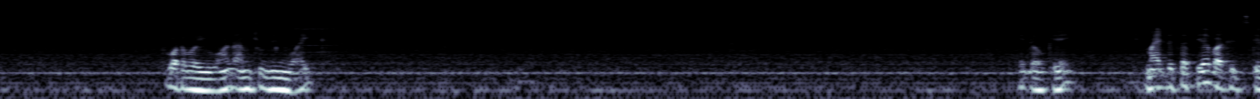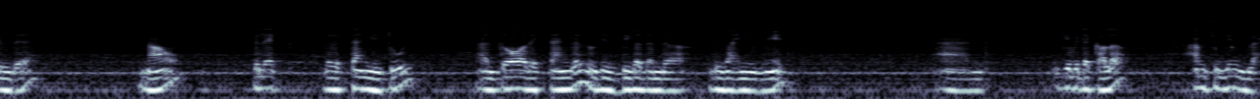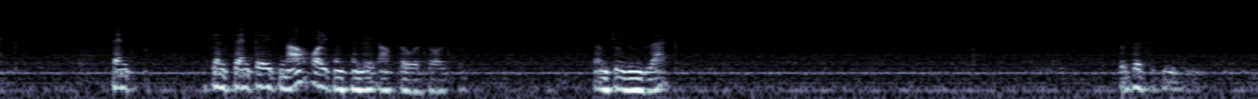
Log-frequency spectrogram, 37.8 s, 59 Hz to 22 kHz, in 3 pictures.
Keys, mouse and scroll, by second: 1.7 click, 14.9 click, 19.0 click, 26.6 click, 33.2 click, 36.8 right click.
